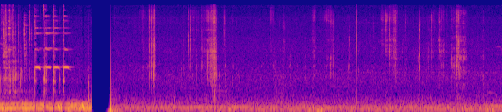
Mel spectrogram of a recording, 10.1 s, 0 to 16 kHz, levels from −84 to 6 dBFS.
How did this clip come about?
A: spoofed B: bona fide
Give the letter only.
B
